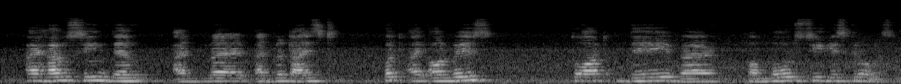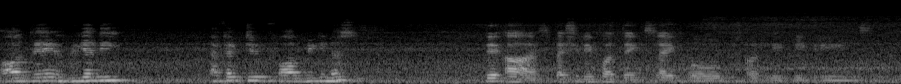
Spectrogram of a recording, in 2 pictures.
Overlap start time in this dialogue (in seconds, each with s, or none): none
